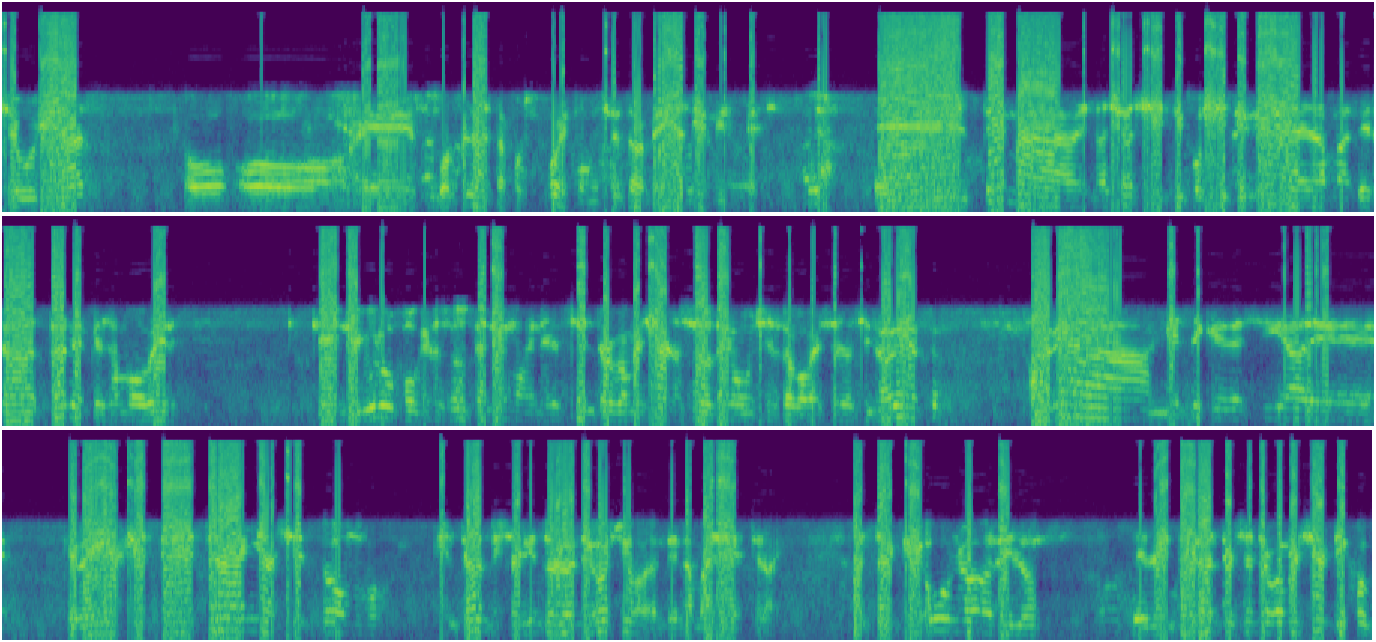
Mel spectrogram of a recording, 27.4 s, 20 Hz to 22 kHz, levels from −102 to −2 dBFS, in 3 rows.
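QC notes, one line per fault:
throughout: integer overflow. The signal's been pushed about 12 dB past full scale, and instead of being limited, the peaks wrap straight round to the opposite sign. Only a few percent of samples go over, but each one jumps across the whole range, so every loud moment cracks violently. It's a much harsher, spikier sound than ordinary clipping, because the waveform snaps to the far extreme rather than flattening at the top.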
